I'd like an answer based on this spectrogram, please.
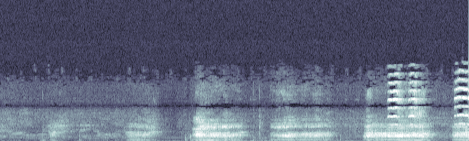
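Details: Wire Fox Terrier pup growling during play with a chicken toy it is destroying; rasping growls swelling in pulses about once a second, with short high squeaks from the toy.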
